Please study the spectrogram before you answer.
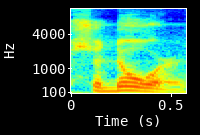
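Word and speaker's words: Shedeur: But okay, I just looked up Shador.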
